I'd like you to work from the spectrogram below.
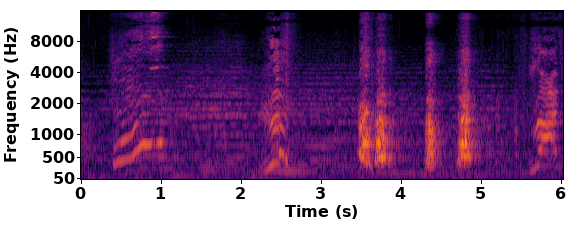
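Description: A dog in the video game Dragon Age 2 gives a run of short barks and yips midway through, with whining, voice-like calls before and after, over a low background hum and some talking.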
